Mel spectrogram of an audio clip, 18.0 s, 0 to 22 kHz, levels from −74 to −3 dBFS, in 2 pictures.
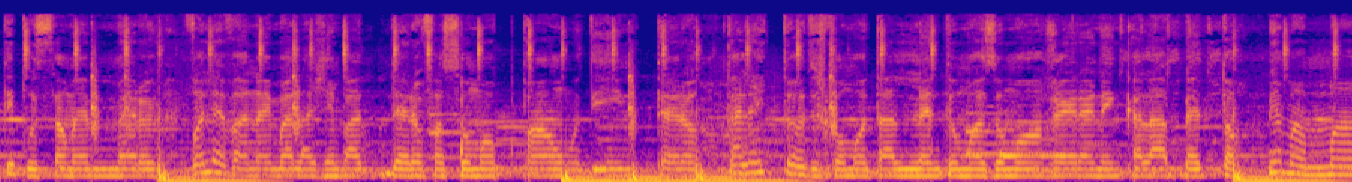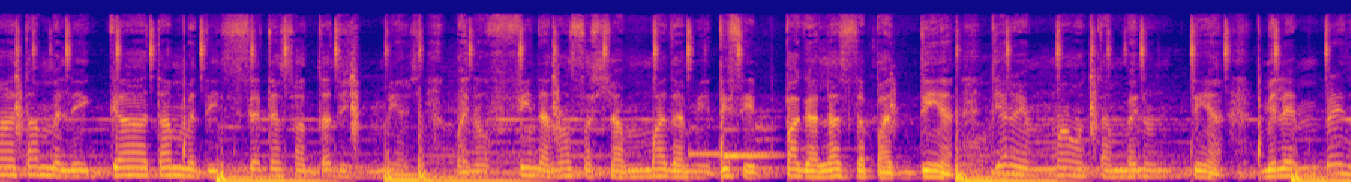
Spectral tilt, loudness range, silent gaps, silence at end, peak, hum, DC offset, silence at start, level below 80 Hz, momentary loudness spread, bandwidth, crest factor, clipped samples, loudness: -4.5 dB/octave; 1 LU; none; 0 s; -2 dBFS; none; under 0.1%; 0 s; -24 dBFS; 3 LU; 16 kHz; 14 dB; under 0.1%; -16 LUFS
